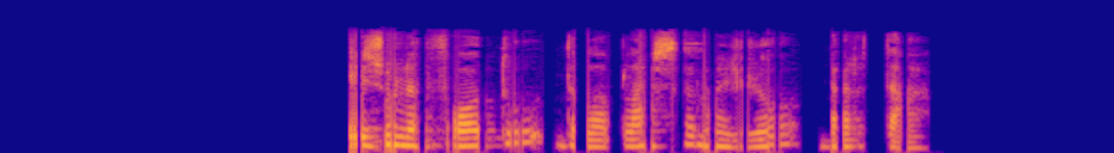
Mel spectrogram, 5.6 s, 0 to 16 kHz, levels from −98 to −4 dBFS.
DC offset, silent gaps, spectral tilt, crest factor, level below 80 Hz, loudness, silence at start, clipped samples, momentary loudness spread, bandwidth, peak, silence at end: under 0.1%; 2.73-2.77 s, 3.06-3.10 s, 4.01-4.09 s, 4.34-4.42 s; -4.5 dB/octave; 20 dB; -54 dBFS; -27 LUFS; 1.75 s; under 0.1%; 10 LU; 8 kHz; -10 dBFS; 0.95 s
